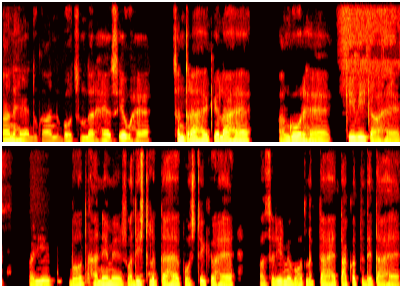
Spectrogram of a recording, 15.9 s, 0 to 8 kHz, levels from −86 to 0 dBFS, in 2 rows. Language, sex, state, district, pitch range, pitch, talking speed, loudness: Hindi, male, Bihar, Purnia, 155-165 Hz, 160 Hz, 140 wpm, -18 LUFS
